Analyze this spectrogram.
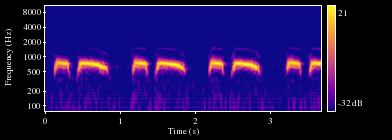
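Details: Spotted dove used in trapping in the wild mountain forest of Gia Lai, Central Highlands, Vietnam: deep, mellow coos in paired phrases, a short note then a longer drawn-out one, repeated about once per second in a quiet setting.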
